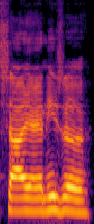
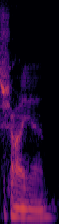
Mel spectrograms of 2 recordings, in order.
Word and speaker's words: Cheyenne: And then that Cyan, I don't pronounce his name right. He gets upset about it. He's a ranch hand and he's on security with me. Yes, it's Cheyenne.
